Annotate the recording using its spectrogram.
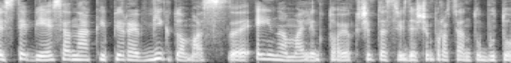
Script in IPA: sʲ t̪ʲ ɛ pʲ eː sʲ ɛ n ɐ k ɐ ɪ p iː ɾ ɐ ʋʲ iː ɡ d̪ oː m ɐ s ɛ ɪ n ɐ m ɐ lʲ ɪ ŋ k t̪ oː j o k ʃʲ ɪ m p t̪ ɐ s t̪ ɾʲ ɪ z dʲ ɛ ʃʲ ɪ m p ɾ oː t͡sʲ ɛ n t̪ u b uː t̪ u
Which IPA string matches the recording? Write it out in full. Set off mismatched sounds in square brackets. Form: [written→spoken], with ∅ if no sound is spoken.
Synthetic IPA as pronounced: sʲ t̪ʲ ɛ [pʲ→bʲ] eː sʲ ɛ n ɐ k ɐ ɪ p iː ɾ ɐ ʋʲ iː ɡ d̪ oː m ɐ s ɛ ɪ n ɐ m ɐ lʲ ɪ ŋ k t̪ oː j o k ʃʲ ɪ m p t̪ ɐ s t̪ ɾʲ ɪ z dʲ ɛ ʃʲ ɪ m p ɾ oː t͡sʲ ɛ n t̪ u b uː t̪ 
